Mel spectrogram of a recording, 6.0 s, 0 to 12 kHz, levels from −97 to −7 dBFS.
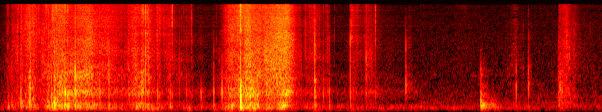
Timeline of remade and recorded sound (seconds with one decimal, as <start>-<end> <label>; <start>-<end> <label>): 0.0-0.6 recorded; 0.6-4.2 remade; 4.2-6.0 recorded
